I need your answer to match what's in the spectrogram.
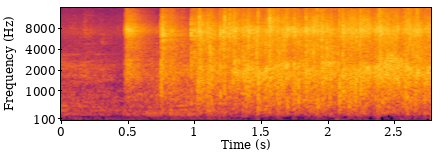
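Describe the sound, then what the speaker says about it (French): Church congregation at Nouvelle Jérusalem church breaking into applause, starting with a couple of isolated claps then swelling into loud, dense, sustained clapping. "Nous applaudissons"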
